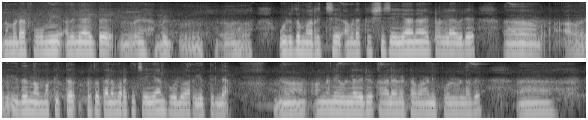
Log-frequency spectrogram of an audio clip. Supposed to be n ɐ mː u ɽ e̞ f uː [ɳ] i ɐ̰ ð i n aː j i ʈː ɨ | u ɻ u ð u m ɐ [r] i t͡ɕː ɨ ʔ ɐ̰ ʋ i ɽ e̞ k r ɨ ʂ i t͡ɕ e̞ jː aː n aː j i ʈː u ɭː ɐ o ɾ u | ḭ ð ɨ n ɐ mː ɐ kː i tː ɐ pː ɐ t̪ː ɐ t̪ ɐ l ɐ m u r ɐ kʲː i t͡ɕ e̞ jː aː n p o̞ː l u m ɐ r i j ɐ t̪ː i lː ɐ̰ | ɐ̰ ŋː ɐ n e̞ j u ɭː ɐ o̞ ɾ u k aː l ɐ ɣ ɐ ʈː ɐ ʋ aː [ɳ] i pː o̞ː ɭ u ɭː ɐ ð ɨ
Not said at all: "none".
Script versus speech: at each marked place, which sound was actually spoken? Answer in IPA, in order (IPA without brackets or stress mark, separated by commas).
m, r, ɳ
